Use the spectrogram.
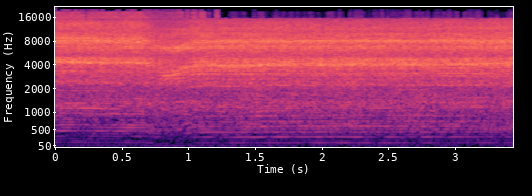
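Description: A World Tech Elite Striker-X HD camera drone flies with a steady, loud high-pitched whine of buzzing propellers whose tone shifts slightly as it maneuvers, heard alone.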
